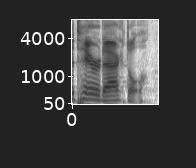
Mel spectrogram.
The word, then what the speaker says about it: pterodactyl: Pterodactyls. – I'm trying to find a pterodactyl. – P is silent.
